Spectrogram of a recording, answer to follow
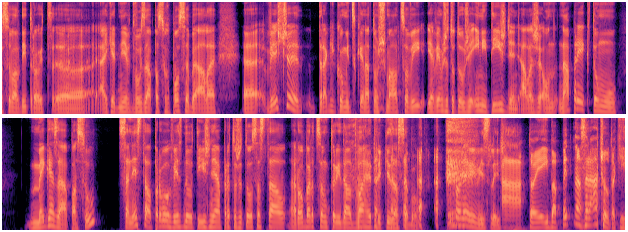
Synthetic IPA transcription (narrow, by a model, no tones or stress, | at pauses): sɔʋald̪it̪ɾɔjt̪ː | a̰jkɛɟɲɪɛvd̪ʋɔɣzaːpasɔxpɔsɛbɛʔalɛ | ʋɪɛʃt͡ʃɔjɛt̪ɾaɡikɔmit͡skɛːnat̪ɔmʃmalt͡sɔʋijaʋɪɛmʒɛt̪ɔt̪ɔuʒjɛʔiniːt̪iːʒɟɛɲʔa̰lɛʒɛʔɔnːapɾɪɛkt̪ɔmu | mɛɡazaːpasu | saɲɛst̪alpr̩ʋɔʊɦʋɪɛzd̪ɔʊt̪iːʒɲapɾɛt̪ɔʒɛt̪ɔsast̪alɾɔbɛɾt͡sɔmk̚t̪ɔɾiːd̪ald̪ʋaɦɛt̪ɾikizasɛbɔ̰ʊt̪ɔɲɛʋimisliːʃat̪ɔjɛibapɛt̪̚naːzɦɾaːt͡ʃɔʊt̪akiː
